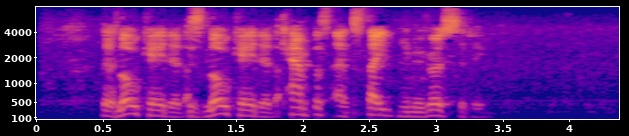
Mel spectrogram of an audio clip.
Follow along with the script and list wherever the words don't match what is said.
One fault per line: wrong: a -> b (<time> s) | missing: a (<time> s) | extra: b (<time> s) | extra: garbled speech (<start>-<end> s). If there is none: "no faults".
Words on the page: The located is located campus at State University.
no faults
